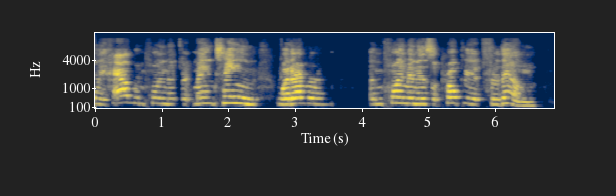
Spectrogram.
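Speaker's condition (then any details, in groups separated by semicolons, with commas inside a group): Cerebral palsy; since childhood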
